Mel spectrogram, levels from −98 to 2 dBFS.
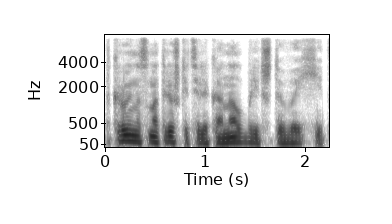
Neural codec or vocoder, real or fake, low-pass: none; real; 7.2 kHz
